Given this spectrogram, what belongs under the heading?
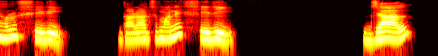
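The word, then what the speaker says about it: ذال: জাল, জাল হলো উচ্চারণ হয় জ এর মতো।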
